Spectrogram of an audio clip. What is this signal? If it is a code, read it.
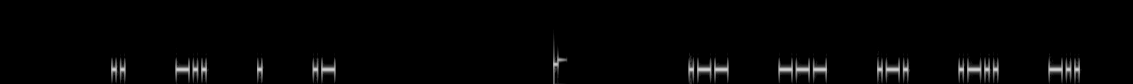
Morse code, heard as a keyed tone, about 28 wpm, spaced as for 13 wpm, 690 Hz. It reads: IDEA WORLD
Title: 4x Character Spacing - Top 500 Words - 28wpm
